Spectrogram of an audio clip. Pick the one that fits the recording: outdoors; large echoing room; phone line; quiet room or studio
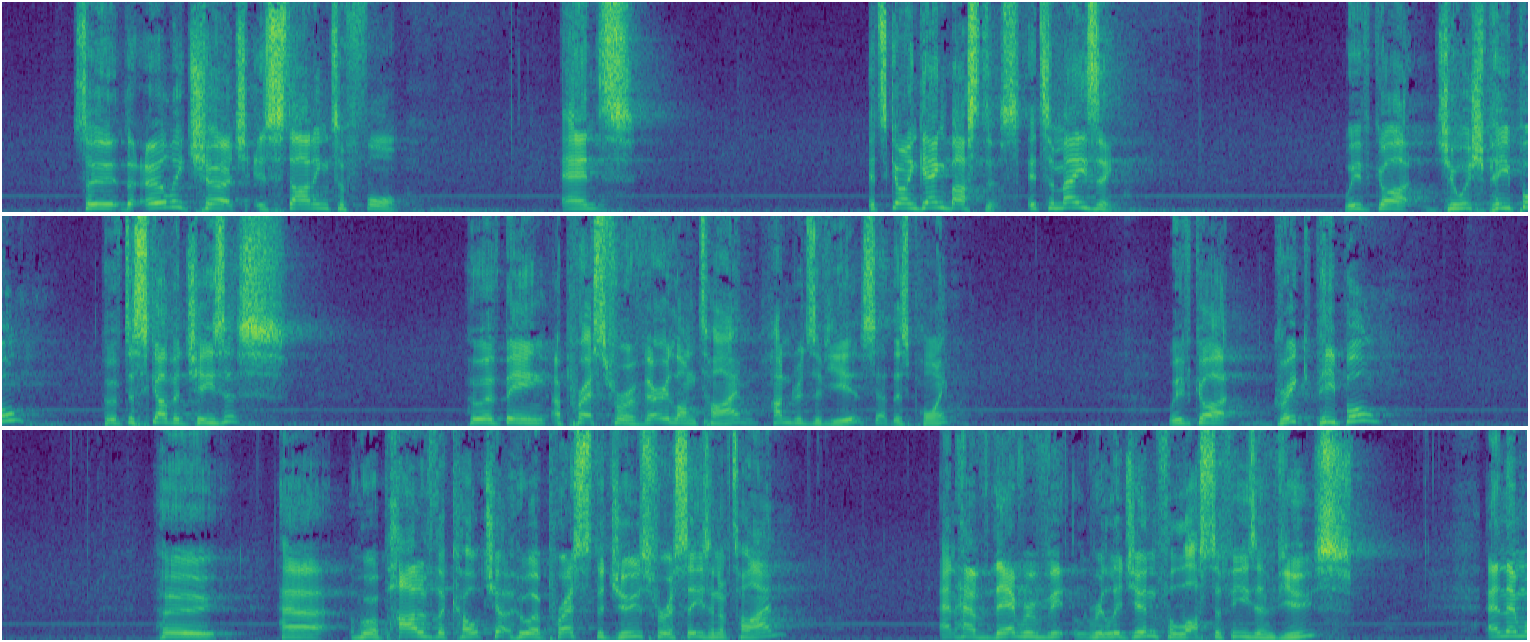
large echoing room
